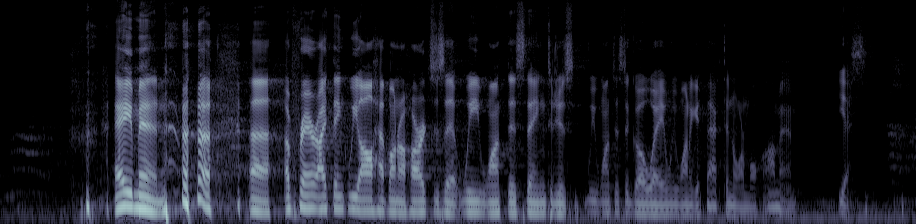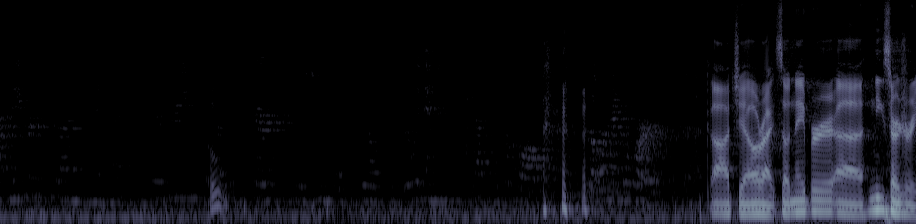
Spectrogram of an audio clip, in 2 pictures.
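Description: A man speaks with animation into a microphone, heard through loudspeakers in an echoing hall.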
